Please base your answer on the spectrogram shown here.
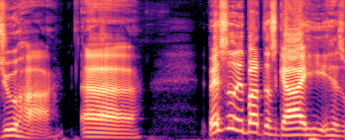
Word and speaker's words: Juha: I said Julia. His name is Julia. But it's Juha.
